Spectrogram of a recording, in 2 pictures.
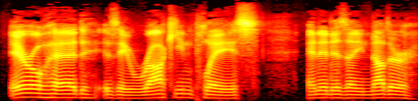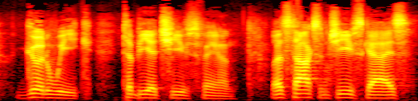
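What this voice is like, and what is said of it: Very hoarse voice. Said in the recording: “Well, I can barely talk ... the very hoarse-voiced”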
